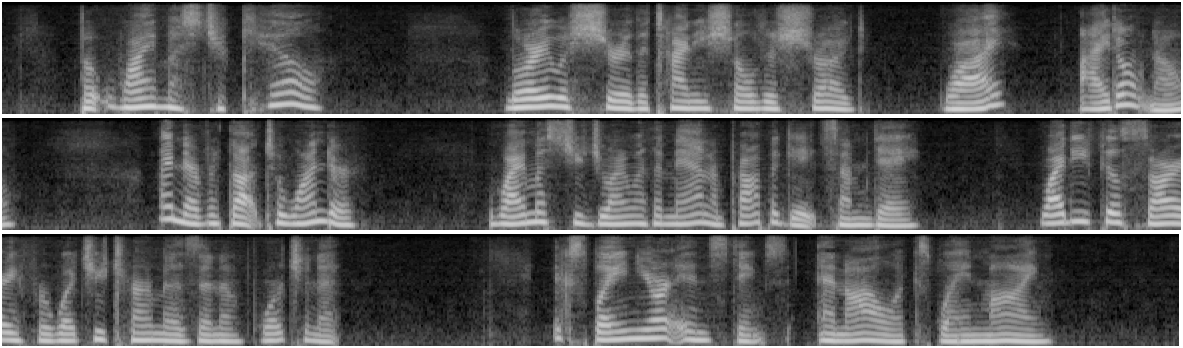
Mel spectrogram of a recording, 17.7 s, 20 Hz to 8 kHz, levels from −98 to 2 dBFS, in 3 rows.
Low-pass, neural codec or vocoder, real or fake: 7.2 kHz; vocoder, 44.1 kHz, 128 mel bands, Pupu-Vocoder; fake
